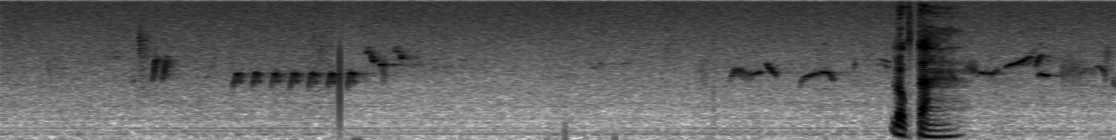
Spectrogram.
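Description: Small birds calling in the background: a quick run of about seven short chirps about two seconds in, then a few short rising-and-falling calls a little before the end.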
